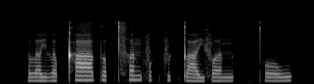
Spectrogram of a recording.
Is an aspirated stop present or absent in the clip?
present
